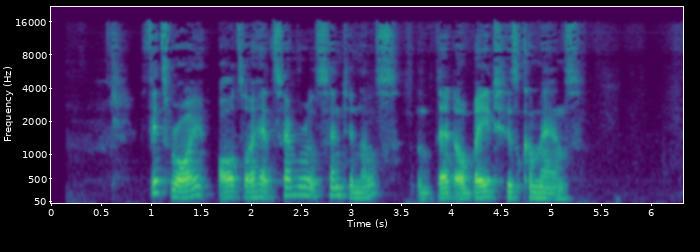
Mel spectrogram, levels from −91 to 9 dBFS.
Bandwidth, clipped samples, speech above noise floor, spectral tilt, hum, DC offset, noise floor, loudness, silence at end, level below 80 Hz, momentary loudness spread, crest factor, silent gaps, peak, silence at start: 16.5 kHz; under 0.1%; 45 dB; -4.5 dB/octave; none; under 0.1%; -65 dBFS; -20 LUFS; 1.05 s; -62 dBFS; 16 LU; 20 dB; none; -2 dBFS; 0.6 s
